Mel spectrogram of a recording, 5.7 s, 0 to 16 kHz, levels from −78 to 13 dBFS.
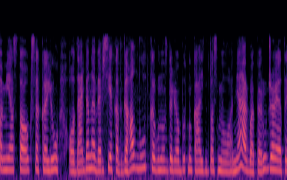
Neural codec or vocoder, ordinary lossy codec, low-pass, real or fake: codec, 16 kHz, 2 kbps, FunCodec, trained on Chinese and English, 25 frames a second; AAC, 96 kbps; 7.2 kHz; fake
